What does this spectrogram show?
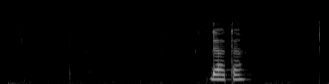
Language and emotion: Russian, neutral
